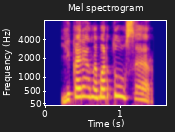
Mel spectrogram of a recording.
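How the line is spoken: Squeaked. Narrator (Russian): пискнул Пати

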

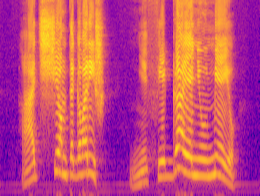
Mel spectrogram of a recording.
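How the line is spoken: Shouted back. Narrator (Russian): Дэш, отчаянно выкрикнула в ответ

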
